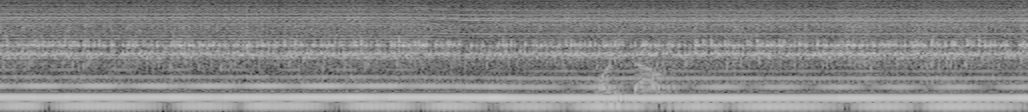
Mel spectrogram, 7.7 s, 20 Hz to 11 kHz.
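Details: 2.2 kW water-cooled spindle under warranty: steady high whistling squeal with pulsing lower hum and a brief chirp; owner suspects bad bearings, unconfirmed.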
